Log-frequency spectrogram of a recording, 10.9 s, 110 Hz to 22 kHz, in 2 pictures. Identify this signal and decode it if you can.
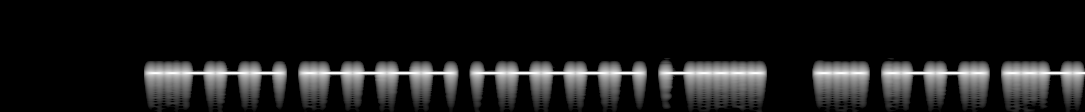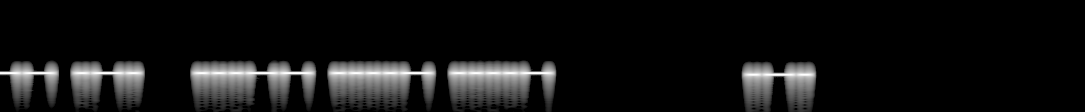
Morse code, heard as a keyed tone, about 28 wpm, 700 Hz. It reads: 2106 SP2R 344 R
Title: Worked All Europe DX Contest - QTC Exchange - 28wpm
